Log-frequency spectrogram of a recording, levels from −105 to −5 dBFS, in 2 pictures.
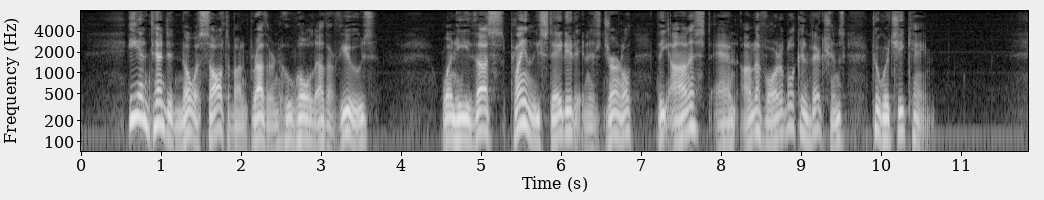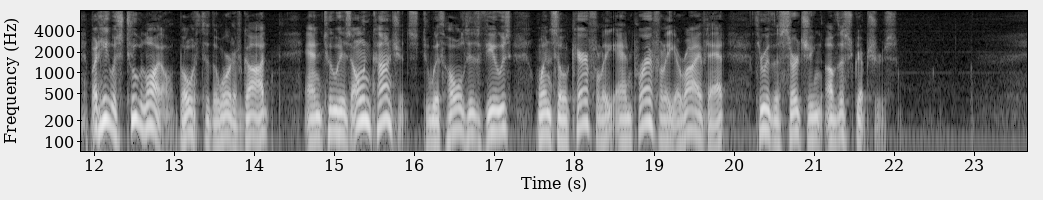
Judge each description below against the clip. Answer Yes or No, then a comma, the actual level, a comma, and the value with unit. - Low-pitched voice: Yes, low, 115 Hz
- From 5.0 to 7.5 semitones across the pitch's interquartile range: Yes, average, 5.3 semitones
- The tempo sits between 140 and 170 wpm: Yes, average, 150 wpm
